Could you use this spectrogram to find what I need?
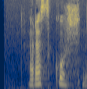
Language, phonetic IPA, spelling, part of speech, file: Russian, [rɐˈskoʂnɨj], роскошный, adjective, Ru-роскошный.ogg
- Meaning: 1. luxurious 2. magnificent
